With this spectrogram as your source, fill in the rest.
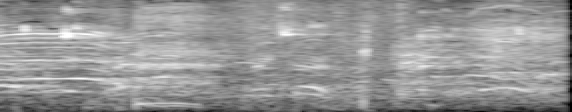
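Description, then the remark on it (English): A basketball, deflected out of bounds during a Columbia basketball game, thumps a few times on a hollow wooden stage, the bounces sharp but brief, set against a steady murmur of crowd chatter. “Ball deflected out of bounds, and the ball goes up on the stage.”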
